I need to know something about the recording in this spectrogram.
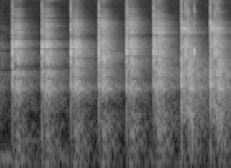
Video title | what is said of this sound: John's Trailer Wheel Bearings. Start to finish, Problems & He, like his dad, crushed my septic tank! | Now you'll notice by the sound what's happening. See, it sounds dull.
